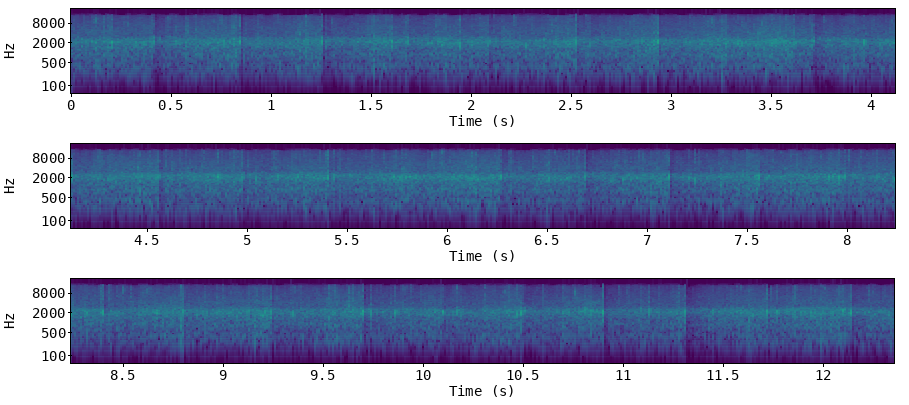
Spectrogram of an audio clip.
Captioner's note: applause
